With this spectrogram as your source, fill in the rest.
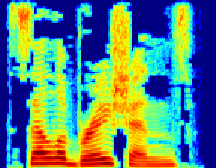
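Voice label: "celebrations", British English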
